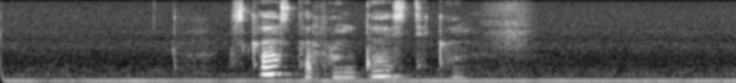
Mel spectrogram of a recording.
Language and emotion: Russian, sad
